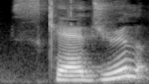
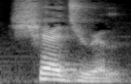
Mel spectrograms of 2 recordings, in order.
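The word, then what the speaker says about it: schedule: আর আরেকটা বিষয় শিখে রাখেন এই যেশিডিউল বলছি না এইশিডিউলের সঠিক উচ্চারণ স্কেজুয়েল অথবা স্যাজুয়েল। আপনারা চাইলে যেকোন একটা বলতে পারেন।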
